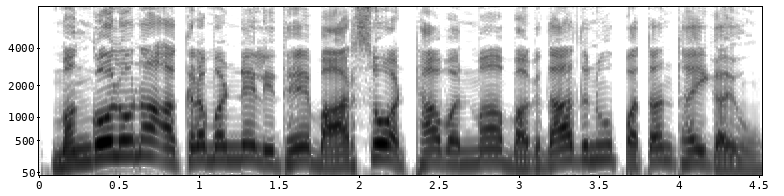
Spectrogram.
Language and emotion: Gujarati, neutral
